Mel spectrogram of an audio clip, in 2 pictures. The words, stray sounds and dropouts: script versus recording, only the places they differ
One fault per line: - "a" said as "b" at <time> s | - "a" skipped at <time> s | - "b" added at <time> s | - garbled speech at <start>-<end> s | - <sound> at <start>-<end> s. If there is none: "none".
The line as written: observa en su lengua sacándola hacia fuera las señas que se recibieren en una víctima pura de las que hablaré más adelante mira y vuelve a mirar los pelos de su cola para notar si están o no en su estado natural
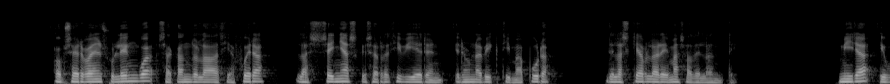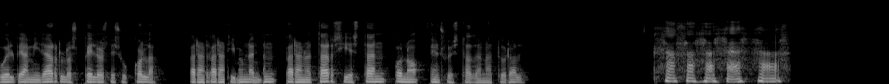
- garbled speech at 10.8-11.7 s
- laugh at 15.3-16.8 s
